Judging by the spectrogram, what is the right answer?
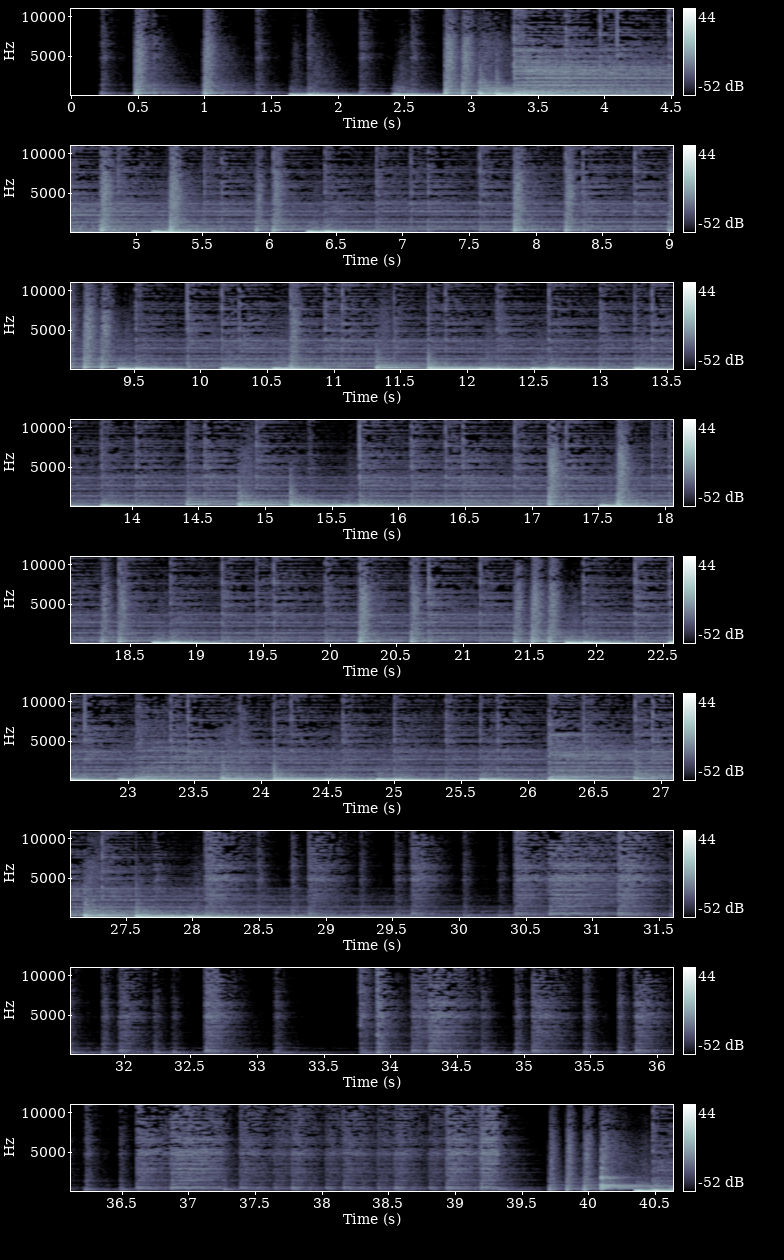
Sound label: Jazzy and Cool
